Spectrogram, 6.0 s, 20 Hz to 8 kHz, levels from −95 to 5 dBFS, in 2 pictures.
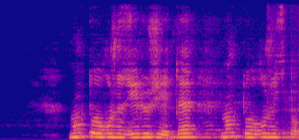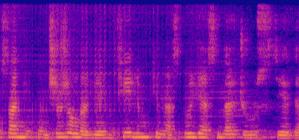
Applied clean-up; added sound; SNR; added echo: neural separator model SepFormer DNS4.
